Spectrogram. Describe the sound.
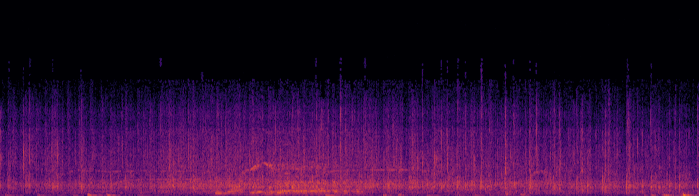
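Audience applause welcomes a speaker to the stage in Madison, a dense, steady clapping that swells through the middle and carries on throughout, with scattered voices mixed into the crowd noise.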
